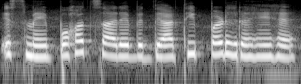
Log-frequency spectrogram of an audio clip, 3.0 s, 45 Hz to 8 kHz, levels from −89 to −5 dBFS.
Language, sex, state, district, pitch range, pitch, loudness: Hindi, female, Jharkhand, Ranchi, 245-285 Hz, 255 Hz, -13 LUFS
